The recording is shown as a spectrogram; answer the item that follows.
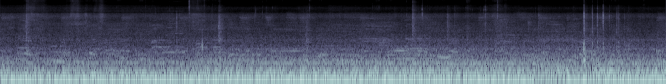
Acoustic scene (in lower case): bus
